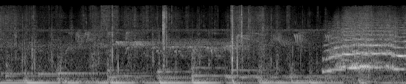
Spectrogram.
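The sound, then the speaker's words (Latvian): A dense jungle soundscape with elephants trumpeting in the distance and monkeys chattering overhead, over a steady low rumble, with bright tropical bird chirps and trills rising toward the end. “Tālumā viņi dzird ziloņus un virs galvām pērtiķus un tropiskos putnus.”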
